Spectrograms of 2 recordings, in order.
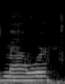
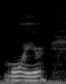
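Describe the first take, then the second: First: The first vowel sounds like 'ow'. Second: The first vowel sounds like 'oy'. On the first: The speaker calls it right. "but it is Mauer" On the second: The speaker calls it wrong. "I've been saying it wrong uh, for a year"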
